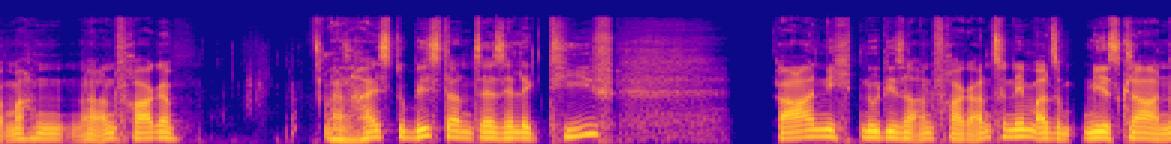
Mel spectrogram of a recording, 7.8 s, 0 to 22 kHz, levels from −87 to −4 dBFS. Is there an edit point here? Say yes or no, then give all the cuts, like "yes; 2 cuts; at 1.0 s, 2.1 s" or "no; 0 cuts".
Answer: no; 0 cuts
